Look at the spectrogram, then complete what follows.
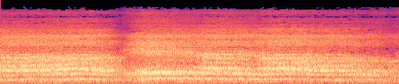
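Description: A man's voice chanting Sufi dhikr in long, drawn-out phrases, dipping briefly about two and a half seconds in and again near the end.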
